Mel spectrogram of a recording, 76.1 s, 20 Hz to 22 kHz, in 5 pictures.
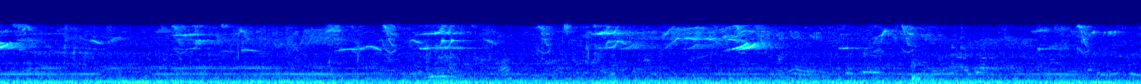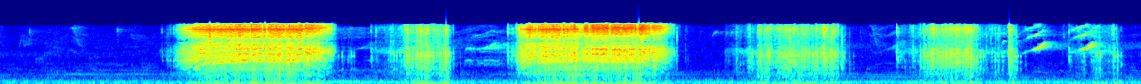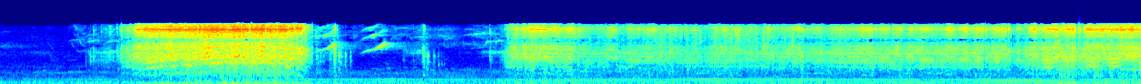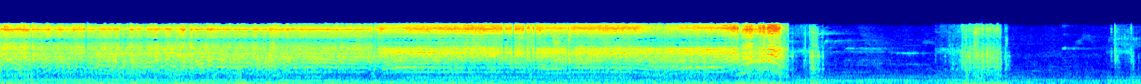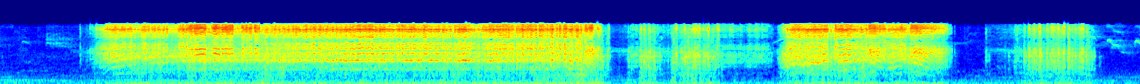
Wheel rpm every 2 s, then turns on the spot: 0, 0, 0, 0, 0, 0, 0, 0, 20, 100, 20, 120, 20, 10, 10, 0, 100, 40, 20, 30, 30, 40, 60, 70, 60, 60, 60, 70, 20, 10, 10, 110, 160, 160, 80, 60, 60, 10.
24-26 34-36 56-58 68-70 74-76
